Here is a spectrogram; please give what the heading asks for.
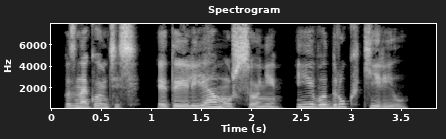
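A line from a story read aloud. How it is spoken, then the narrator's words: Icy cold. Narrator (Russian): произнесла Ника максимально холодно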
